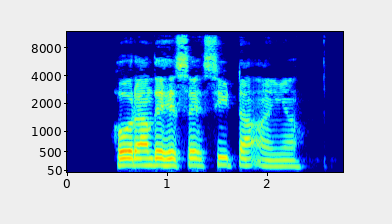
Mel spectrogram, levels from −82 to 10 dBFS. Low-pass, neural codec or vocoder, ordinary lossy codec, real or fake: 10.8 kHz; none; MP3, 64 kbps; real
